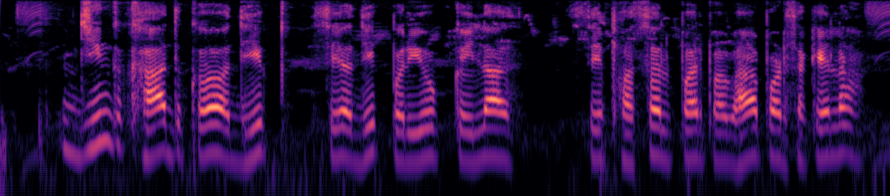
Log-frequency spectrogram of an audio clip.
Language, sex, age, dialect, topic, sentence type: Bhojpuri, male, 18-24, Western, agriculture, question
